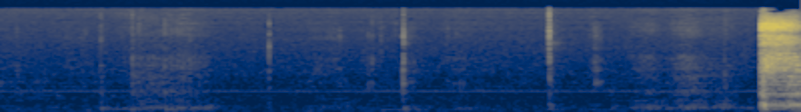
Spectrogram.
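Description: Soft handling of a portable bar speaker with two faint clicks, as of its buttons being pressed, over a faint steady tone. Near the end, music starts suddenly and loudly from the speaker.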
